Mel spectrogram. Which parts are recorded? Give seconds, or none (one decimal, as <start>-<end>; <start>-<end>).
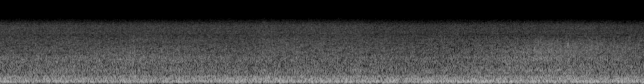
4.3-5.3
